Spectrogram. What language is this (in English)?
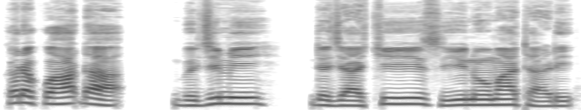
Hausa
